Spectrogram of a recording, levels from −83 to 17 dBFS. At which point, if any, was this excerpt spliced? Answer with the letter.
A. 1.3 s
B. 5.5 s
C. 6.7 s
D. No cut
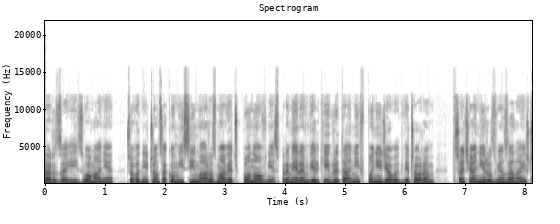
C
